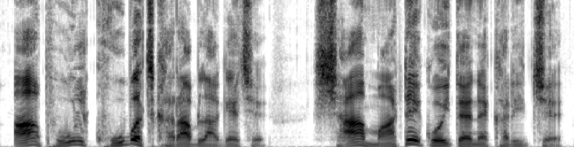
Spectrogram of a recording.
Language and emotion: Gujarati, disgusted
